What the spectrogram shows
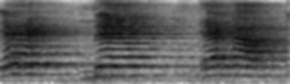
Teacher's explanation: এ ধ্বনির বিবৃত উচ্চারণ ইংরেজি ক্যাট ও ব্যাটের মতো।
